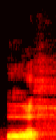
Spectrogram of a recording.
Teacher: Primeiro você tem que pronunciar esse O aspirado, um O com arzinho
